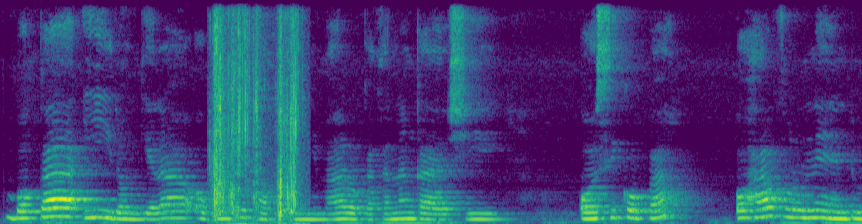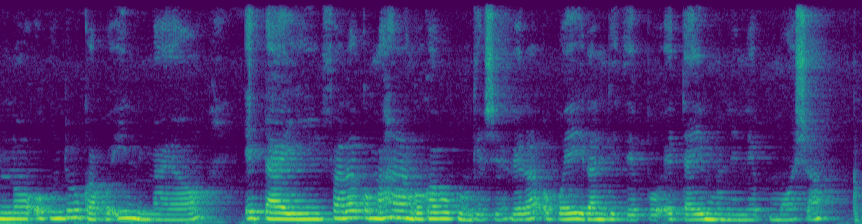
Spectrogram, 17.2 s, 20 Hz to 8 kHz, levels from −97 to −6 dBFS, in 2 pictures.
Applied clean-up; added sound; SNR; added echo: none; Walk, footsteps; 1 dB; reverberation time 0.6 s.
